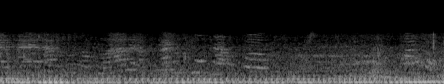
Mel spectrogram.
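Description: A small motor running steadily with a low buzz, with voices over it.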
